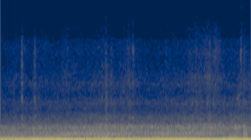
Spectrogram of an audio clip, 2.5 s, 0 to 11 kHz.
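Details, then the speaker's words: Citroën Saxo VTS (90 hp), over 20 years old with over 200,000 km, accelerating: a deep, even engine drone pulling steadily with no knocks, rattles or misses; gearbox and clutch fine. Healthy, normal acceleration. "c'est une voiture qui a du peps et qui fonctionne encore super bien surtout pour les petits trajets"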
